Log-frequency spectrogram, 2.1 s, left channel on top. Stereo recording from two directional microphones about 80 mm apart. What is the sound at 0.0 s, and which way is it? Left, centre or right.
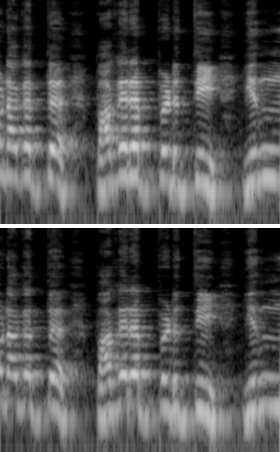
A man's voice, right.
